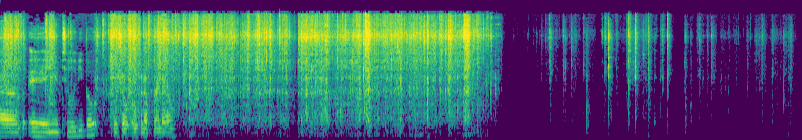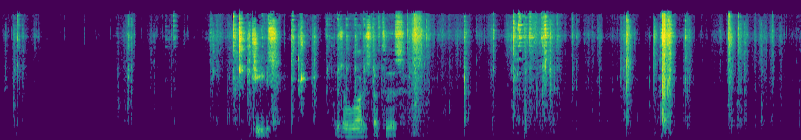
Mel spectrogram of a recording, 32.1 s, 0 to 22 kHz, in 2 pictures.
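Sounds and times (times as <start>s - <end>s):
packaging crinkling: 0.0s - 10.1s, 20.3s - 32.0s
soft rustles and clicks: 9.3s - 32.0s.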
